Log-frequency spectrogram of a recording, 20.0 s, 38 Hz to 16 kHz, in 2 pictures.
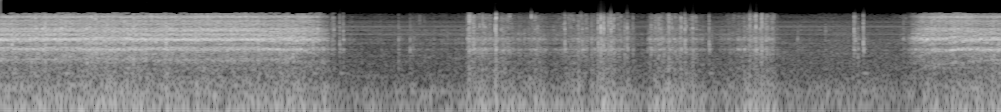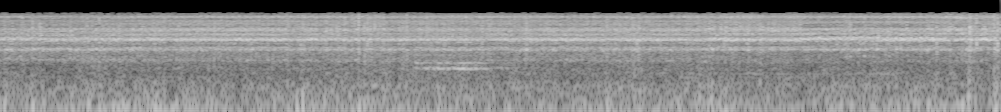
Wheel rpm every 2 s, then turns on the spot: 160, 100, 10, 20, 40, 160, 160, 160, 160, 160.
4-8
